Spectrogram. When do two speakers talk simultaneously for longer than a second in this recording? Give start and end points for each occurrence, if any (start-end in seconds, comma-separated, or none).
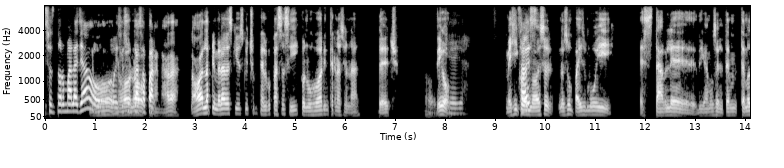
0.9-2.3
